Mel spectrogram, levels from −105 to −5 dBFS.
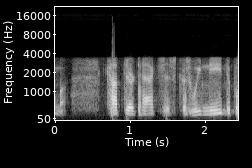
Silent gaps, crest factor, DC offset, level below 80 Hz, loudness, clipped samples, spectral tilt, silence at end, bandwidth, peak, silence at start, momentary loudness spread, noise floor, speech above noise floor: none; 20 dB; under 0.1%; -70 dBFS; -23 LUFS; under 0.1%; -6.5 dB/octave; 0 s; 7.2 kHz; -4 dBFS; 0 s; 19 LU; -44 dBFS; 21 dB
